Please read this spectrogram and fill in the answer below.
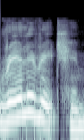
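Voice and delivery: ordinary delivery, nothing marked

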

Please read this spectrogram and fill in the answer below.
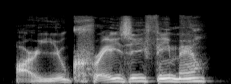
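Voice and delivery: very slow, incredulous tone. Hanging by one hand, a man questions the woman, in disbelief. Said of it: "asked in disbelief".

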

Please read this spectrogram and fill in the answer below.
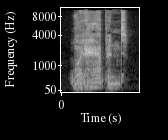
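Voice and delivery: dry, creaking, hoarse, croaked rasp. With a thick tongue and sticky mouth, Abraham asks a question: rasping. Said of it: "Abraham rasped".

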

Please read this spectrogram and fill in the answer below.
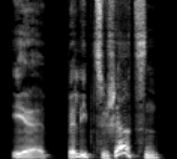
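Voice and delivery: hoarse, croaking voice. A narrator reads a pale student's reply to the first-person narrator, croaking. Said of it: "Mir gegenüber pflegelte sich ein junger Mann mit einem schwarzen Samtbarett auf dem Kopf, dessen Stickerei ihn als Angehörigen der Universität von Savran auswies, einer allseits geachteten und respektierten Einrichtung. Allem Anschein nach kehrte der Studiosus während der Ferien in".

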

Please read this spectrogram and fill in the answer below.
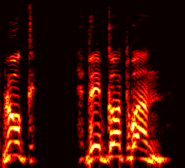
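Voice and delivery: excited, eager, very high swooping voice. Narrator reads Kalume calling out, excitedly. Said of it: "Kalume called out excitedly".

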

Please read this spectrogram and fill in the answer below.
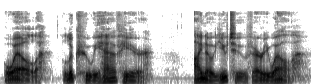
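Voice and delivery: low, imposing voice, very slow and well drawn out. A figure stops on the lower landing and speaks to the couple, low and imposing. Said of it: "it said in a voice so low and imposing".

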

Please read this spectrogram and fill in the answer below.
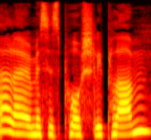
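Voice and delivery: hollow, insincere put-on politeness. A narrator reads a character greeting a woman in his least sincere voice. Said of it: "he called in his least sincere voice".

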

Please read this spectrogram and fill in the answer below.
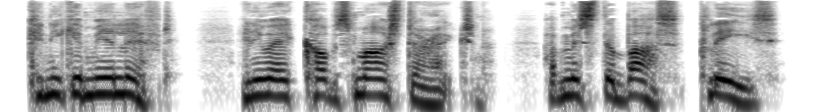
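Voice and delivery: very high, breathless and fast. A woman at a car window asks two elderly women for a lift, breathless. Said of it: "said breathlessly".

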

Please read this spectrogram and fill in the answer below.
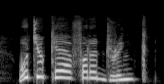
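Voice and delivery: very high, squeaky machine voice. A house servitor greets the prefects and offers them a drink, in a squeaky voice. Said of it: "it said in a squeaky voice".

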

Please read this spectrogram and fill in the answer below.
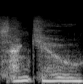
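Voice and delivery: light, high, barely-there half-whisper. Margaret, in her car as the engine finally starts, half-whispering. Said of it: "Margaret whispered".

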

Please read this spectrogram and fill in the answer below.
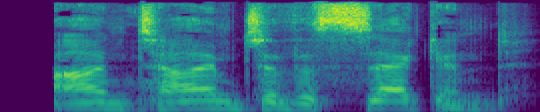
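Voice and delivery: complacent, pleased-with-itself delivery. Seated at the bar, a man greets his waiting companion, complacent. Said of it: "he said in a complacent voice".

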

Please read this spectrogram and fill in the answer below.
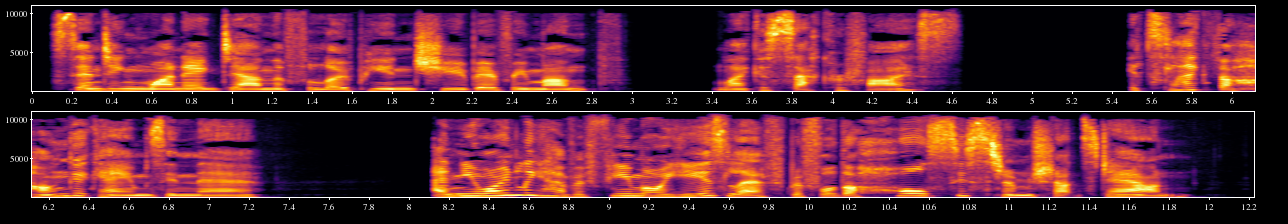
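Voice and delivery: plain reading voice

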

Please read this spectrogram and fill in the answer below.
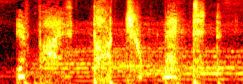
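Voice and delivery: quiet, hushed whisper. The father answers his daughter about the passage: whispered. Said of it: "he whispered".

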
